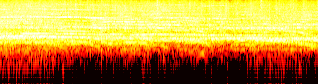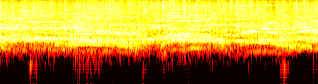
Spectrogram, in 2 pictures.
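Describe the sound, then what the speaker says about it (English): A debate audience at the New Jersey Republican gubernatorial debate roars as a candidate is introduced, with loud, sustained cheering, whoops and clapping filling the hall throughout. "the one and only time to show your appreciation with applause"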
